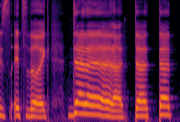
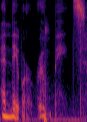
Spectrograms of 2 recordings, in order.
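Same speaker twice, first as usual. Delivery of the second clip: breathy, hushed, secretive whisper; 11 dB quieter than usual. Retelling a video where a guy whispers at his phone: imitating a whisper. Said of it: "the guy whispers at the phone".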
